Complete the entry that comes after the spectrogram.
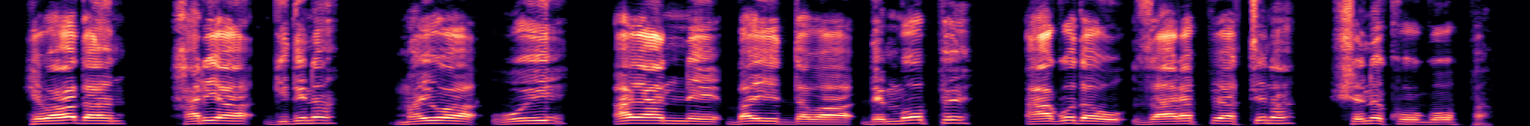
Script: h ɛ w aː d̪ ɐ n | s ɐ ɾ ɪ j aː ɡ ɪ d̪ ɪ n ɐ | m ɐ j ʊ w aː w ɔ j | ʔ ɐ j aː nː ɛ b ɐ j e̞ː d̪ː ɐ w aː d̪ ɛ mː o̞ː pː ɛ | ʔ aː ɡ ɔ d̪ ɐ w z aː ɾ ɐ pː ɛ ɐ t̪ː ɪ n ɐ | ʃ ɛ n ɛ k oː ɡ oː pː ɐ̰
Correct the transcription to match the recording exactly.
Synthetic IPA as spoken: h ɛ w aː d̪ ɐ n | h ɐ ɾ ɪ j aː ɡ ɪ d̪ ɪ n ɐ | m ɐ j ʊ w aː w ɔ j | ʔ ɐ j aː nː ɛ b ɐ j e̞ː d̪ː ɐ w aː d̪ ɛ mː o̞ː pː ɛ | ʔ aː ɡ ɔ d̪ ɐ w z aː ɾ ɐ pː ɛ ɐ t̪ː ɪ n ɐ | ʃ ɛ n ɛ k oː ɡ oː pː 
